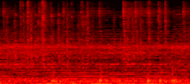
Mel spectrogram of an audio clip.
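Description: Faint computer keyboard typing, a run of irregular key clicks, over quiet background music.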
